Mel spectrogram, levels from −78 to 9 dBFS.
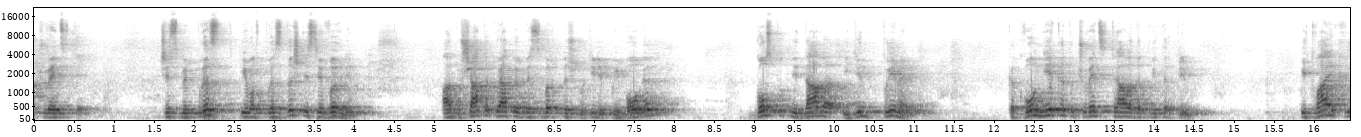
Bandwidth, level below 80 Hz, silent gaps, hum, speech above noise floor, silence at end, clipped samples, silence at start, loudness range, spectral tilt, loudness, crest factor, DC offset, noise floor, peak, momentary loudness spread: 15 kHz; -58 dBFS; none; none; 41 dB; 0 s; under 0.1%; 0 s; 2 LU; -6.5 dB/octave; -17 LUFS; 18 dB; under 0.1%; -56 dBFS; 0 dBFS; 12 LU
